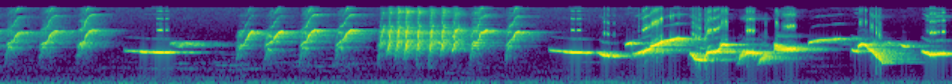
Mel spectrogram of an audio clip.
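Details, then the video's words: White-rumped shama lure song meant to draw replies: quick repeated high buzzy notes and a short whistle, a burst of dense trilling, then loud, varied, swooping whistled phrases. "suara MURAI BATU bikin cepat NYAUT jadi GACOR"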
